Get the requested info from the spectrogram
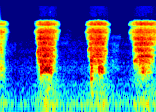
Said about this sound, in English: If you take your forefinger of your right hand and put it on your nostril, you're just breathing through the left nostril to the count of four, like so.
